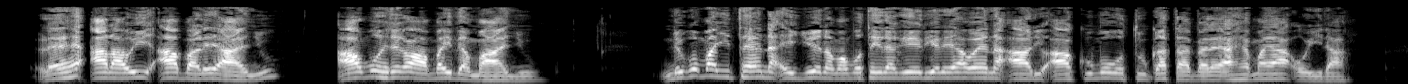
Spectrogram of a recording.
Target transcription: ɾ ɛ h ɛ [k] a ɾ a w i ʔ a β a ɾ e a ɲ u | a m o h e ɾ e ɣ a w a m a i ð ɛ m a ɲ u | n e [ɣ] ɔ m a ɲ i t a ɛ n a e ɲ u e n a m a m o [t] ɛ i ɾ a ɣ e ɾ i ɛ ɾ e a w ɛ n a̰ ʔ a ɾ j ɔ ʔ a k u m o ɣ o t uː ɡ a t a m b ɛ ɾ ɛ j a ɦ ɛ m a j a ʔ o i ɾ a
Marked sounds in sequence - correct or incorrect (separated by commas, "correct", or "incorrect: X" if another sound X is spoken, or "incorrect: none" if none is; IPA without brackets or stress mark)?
incorrect: ʔ, correct, correct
